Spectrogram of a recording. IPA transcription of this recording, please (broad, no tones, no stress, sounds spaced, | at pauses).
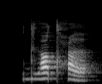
dʱ ɯ tˤ ħ ɐ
